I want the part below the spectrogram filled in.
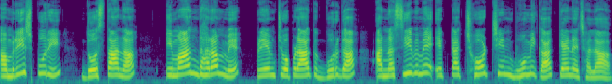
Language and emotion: Maithili, neutral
